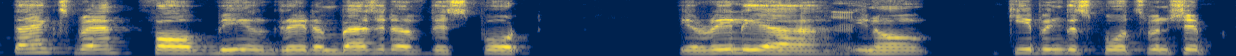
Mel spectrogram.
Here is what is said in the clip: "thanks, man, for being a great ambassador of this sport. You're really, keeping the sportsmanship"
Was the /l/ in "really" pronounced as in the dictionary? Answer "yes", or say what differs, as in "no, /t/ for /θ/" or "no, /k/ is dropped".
no, /n/ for /l/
